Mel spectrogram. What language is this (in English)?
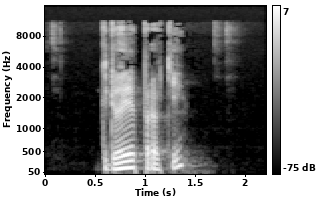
Czech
